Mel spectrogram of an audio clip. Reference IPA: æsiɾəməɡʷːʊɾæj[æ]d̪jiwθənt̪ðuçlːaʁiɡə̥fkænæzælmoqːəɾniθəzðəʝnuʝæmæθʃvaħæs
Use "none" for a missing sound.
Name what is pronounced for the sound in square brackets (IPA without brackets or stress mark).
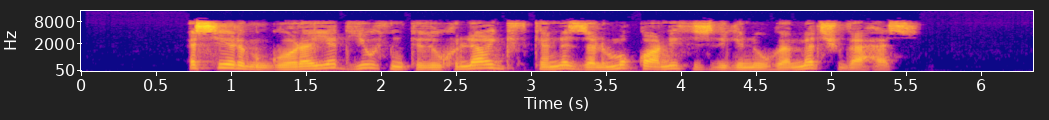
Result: æ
